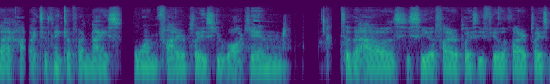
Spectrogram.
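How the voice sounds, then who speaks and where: A man leading a guided meditation for a group as facilitator, speaking informally in a gentle, reassuring, unhurried way. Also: low voice, slight background noise.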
